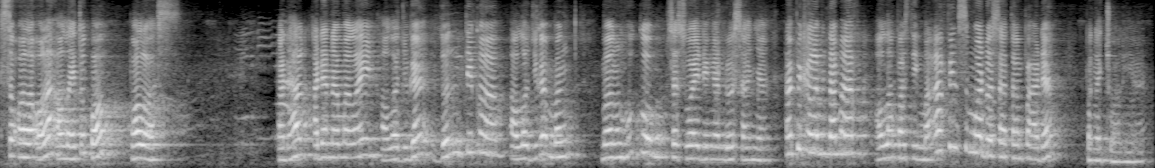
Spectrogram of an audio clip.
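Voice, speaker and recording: A male preacher telling a religious story in a casual, conversational sermon, animated and chatty. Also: extremely high pitch, normal speed. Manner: conversational, animated retelling with acted quotes. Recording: echoey hall, faint noise.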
